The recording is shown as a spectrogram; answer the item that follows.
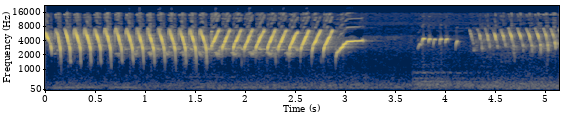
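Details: Canary song used to get a quiet canary singing: a long rapid roll of high down-slurred notes, a short whistled slur, a pause, then brief high notes and a renewed quick trill.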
